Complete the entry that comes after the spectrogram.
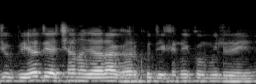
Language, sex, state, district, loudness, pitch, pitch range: Hindi, male, Chhattisgarh, Kabirdham, -15 LUFS, 160 Hz, 150-165 Hz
